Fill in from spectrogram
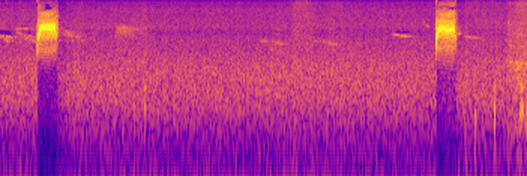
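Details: An American Woodcock (timberdoodle) gives two short, nasal, buzzy peents about five seconds apart, heard in the distance, with a few faint clicks after the second and a quiet background hiss; habitat is open grassland beside a grassy hiking path, used for its mating display.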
